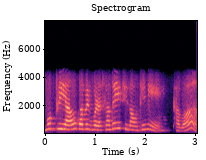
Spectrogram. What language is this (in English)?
Nepali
